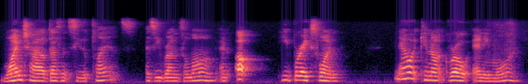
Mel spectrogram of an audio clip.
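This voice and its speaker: A woman reading a children's picture book aloud, with dramatic emphasis and deliberate pauses for young listeners. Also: fairly low pitch. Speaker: storybook reader.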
